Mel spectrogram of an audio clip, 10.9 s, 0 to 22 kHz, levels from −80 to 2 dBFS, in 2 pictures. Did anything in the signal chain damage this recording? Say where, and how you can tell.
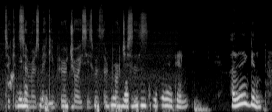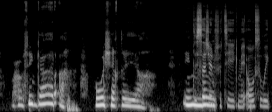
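Yes, in the call processing. Faint delayed repeats of the speech surface at 0.00–0.05 s, 1.67–1.72 s and 2.74–2.90 s, trailing by 440 ms, mostly about 40 dB down but louder, about 25 dB down, at 2.74 s. This echo leak likely comes from an echo canceller passing residual loudspeaker pickup back into the call.

The speech sinks sharply at 0.08–0.41 s, 0.60–1.52 s, 1.87–3.42 s and 9.81–10.90 s, dropping by roughly 20 to 25 dB and by around 40 dB in the last stretch. This is speech suppressed in double talk, likely the canceller ducking the talker while the far side was also active.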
